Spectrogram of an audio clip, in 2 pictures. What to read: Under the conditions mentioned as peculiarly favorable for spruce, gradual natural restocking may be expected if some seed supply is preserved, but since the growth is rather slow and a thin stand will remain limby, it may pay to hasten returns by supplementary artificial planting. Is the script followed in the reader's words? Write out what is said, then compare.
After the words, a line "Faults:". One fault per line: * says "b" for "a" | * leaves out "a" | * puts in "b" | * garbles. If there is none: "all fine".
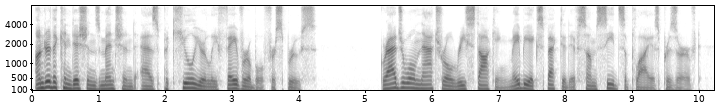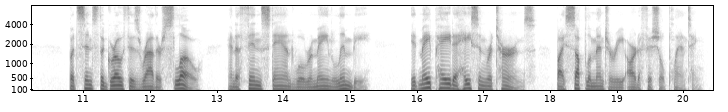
Under the conditions mentioned as peculiarly favorable for spruce, gradual natural restocking may be expected if some seed supply is preserved, but since the growth is rather slow and a thin stand will remain limby, it may pay to hasten returns by supplementary artificial planting.
Faults:
all fine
